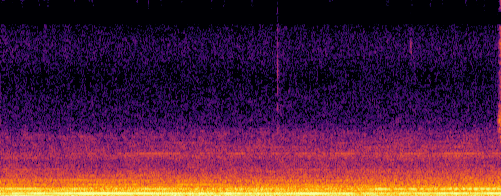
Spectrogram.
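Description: A steady low hum with a few held tones. The clearest of them drops out about four seconds in and comes back near the end.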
